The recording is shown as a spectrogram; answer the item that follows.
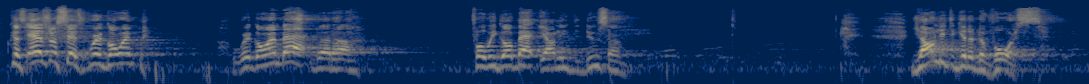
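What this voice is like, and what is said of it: American Southern dialect. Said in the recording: “I'm talking in this American Southern dialect”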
